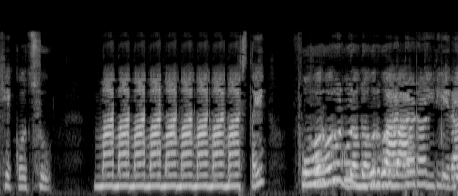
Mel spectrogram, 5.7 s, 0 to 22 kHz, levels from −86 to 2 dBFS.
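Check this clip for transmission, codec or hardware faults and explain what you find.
Three faults are audible in this speech clip.

Throughout, the treble sounds heavily damaged and synthetic, with nothing above 11.1 kHz. This is likely HE-AAC compression at a very low bitrate, around 12 kbps, which rebuilds the highs by copying lower bands upward.

From 1.42 to 3.01 s, a 197 ms fragment repeats back to back eight times. This is a broken-record loop, likely from a stall that kept resending the last held piece, so the audio that should have played is lost.

From 3.87 s to the end, a second full-band copy of the speech starts abruptly, about as loud as the original and roughly 150 ms behind it. This is likely a doubled audio track mixed in twice.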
